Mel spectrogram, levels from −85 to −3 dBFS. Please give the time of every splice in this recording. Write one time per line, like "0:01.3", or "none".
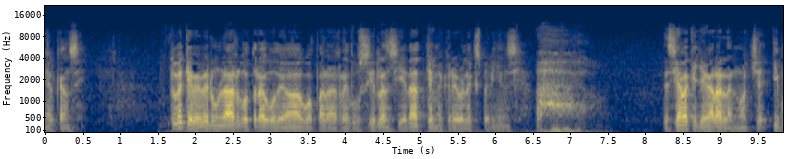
0:01.5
